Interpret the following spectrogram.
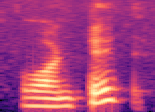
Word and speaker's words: want: wanted to want okay the sound is one one okay one can you hear it yes i hear this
